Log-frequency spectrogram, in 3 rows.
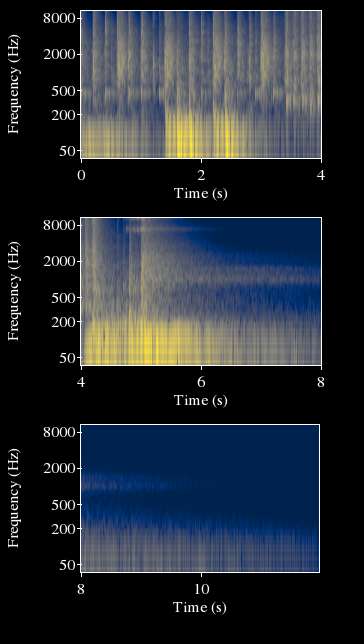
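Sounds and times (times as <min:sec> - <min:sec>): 
action drum music: 0:00.0 - 0:07.0.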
